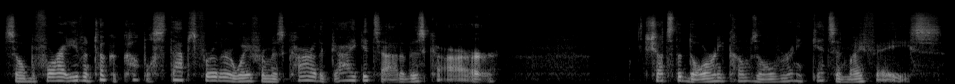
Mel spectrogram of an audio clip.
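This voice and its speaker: A man casually telling a personal story in a deadpan, conversational way. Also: on the high side, moderate pace, husky.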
